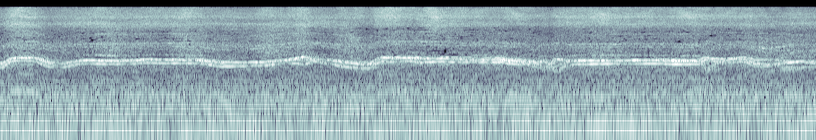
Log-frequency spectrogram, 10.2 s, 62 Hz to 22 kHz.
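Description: JJRC H36 micro quadcopter in flight, its four small motors and propellers giving a high-pitched whine that wavers up and down as the throttle and direction change.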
